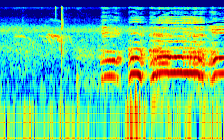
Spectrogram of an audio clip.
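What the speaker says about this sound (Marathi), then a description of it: "या आपल्या इकडे कोंबड्या भरपूर असे पिल्लं आहे आपल्याकडं" A rooster crows loudly and close by on a farm yard full of hens and chicks, after a softer stretch of clucking, with no talking.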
